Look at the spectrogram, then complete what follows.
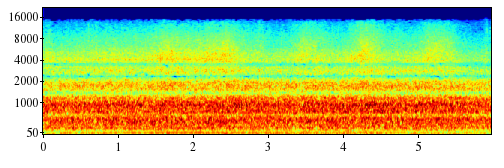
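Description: Steady road noise of a car driving on a wet road, heard from inside the cabin: tyre hiss on the wet surface over a low engine hum, with faint swishes recurring about once a second.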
